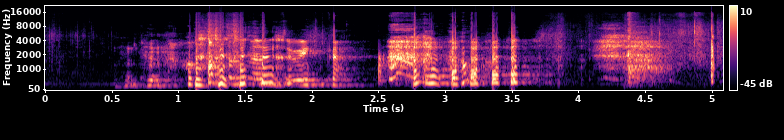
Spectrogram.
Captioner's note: laughter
